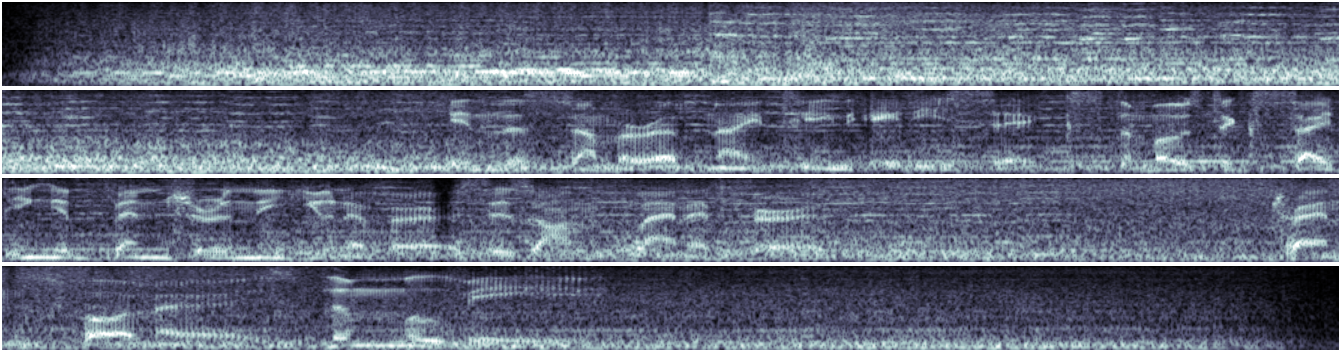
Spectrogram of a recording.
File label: radio ad; Transformers movie 1986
